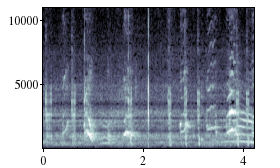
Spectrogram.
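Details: Litter of six-day-old Rhodesian Ridgeback puppies: thin high squeaks and short whimpering yelps, some sliding down in pitch, scattered over a few seconds, with faint clicks and rustling in a quiet room.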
